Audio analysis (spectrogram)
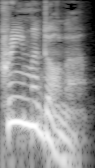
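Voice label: "prima donna", British English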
